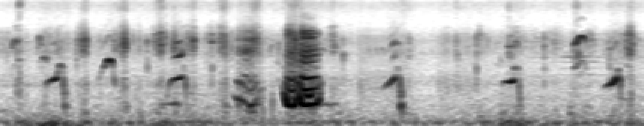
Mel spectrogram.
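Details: ['Female black francolin with her chicks: thin, high, rising peeps repeated through the clip, plus one louder rough burst at the midpoint, over a low background rumble.']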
